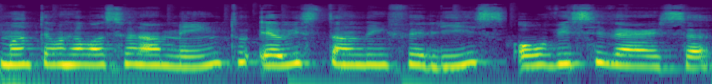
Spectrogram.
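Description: A woman speaks at a moderate pace in a high voice with fairly even intonation. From Brazil, Campinas. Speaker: church worship singer. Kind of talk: casual chat.

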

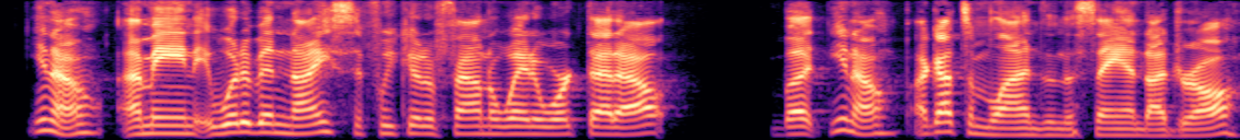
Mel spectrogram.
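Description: In a very clean recording with a silent background and dry, close sound with no echo, a man with an ordinary speaking voice talks at a fairly quick pace in a fairly high pitch with ordinary pitch variation. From US South (rural Deep South). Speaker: podcaster. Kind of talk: casual chat.

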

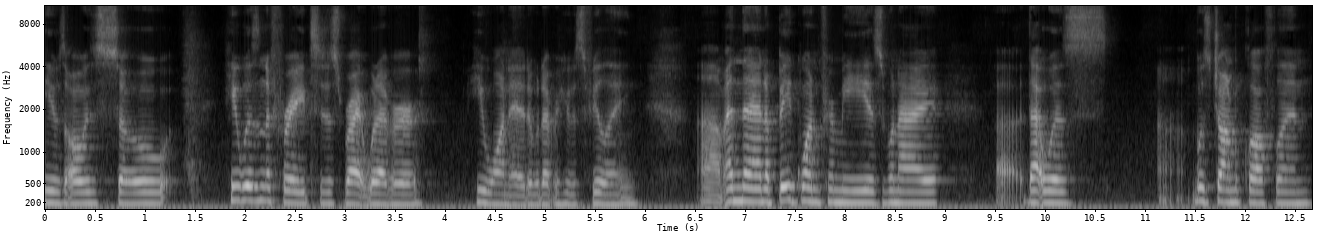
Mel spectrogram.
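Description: Somewhat breathy, a woman speaks with a Californian accent at a fairly low pitch and a fairly slow pace. Her pitch swings very widely, and audible room echo is present. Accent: Californian American. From Southern California, Temecula. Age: 20s. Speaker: singer-songwriter. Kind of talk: interview.

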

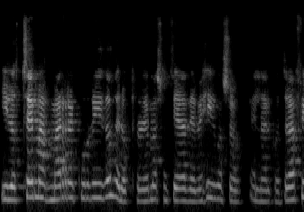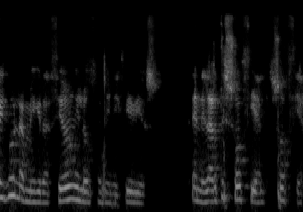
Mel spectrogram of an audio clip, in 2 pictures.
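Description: Woman with a normal speaking voice, fairly high pitch, ordinary pitch variation and a moderate pace. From Seville, southern Spain. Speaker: visual artist and university lecturer. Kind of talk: interview.

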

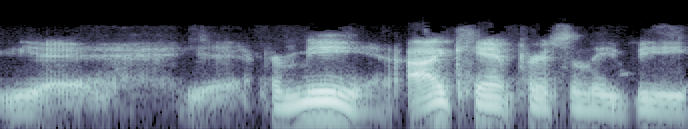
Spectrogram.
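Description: A man speaks in an American accent. His pace is fairly slow. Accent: sometimes taken for Californian. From Brooklyn, New York. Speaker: rapper. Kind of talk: casual interview. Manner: nonchalant, laid-back.

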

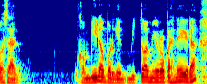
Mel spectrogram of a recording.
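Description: The speaker is a man talking at a moderate pace. His pitch varies in an ordinary way. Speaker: podcast co-host. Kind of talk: casual chat. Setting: live stream.

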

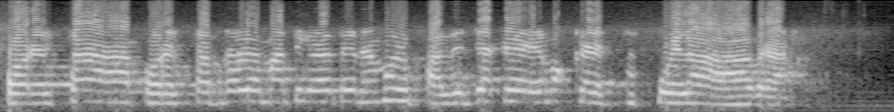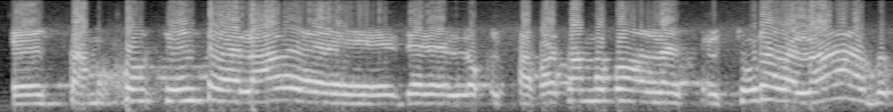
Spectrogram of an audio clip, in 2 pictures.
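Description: Over noticeable background noise, a woman speaks fairly quickly in a high, raised, projected voice. Her intonation stays fairly even and her loudness very even. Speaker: parents' group spokesperson. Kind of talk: radio interview.

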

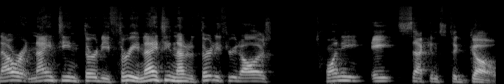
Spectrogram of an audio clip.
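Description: Recorded very cleanly against a silent background, a man with a high pitch talks at a fairly quick pace with ordinary pitch variation. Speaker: livestream host. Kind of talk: live auction call, reading out bids and countdowns. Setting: livestream. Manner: halting, self-correcting restarts.

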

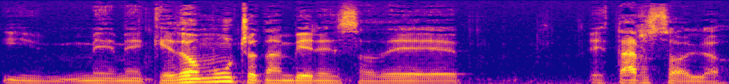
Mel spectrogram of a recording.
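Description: Fairly slow delivery from a male speaker, ordinary in its pitch variation. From Argentina, Luján (Buenos Aires province). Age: 30s. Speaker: interviewee sharing personal story. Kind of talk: testimony. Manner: halting.

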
